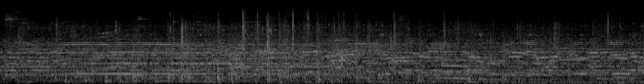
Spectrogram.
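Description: Music playing, with the hoofbeats of a grey horse loping on an indoor arena's dirt floor; a run of sharp hoof strikes stands out about halfway through.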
